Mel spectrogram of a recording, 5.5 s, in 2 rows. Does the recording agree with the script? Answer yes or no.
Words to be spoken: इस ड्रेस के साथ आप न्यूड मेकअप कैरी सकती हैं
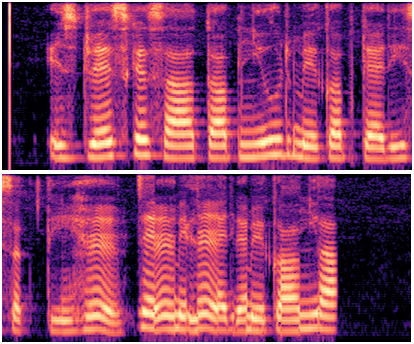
no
